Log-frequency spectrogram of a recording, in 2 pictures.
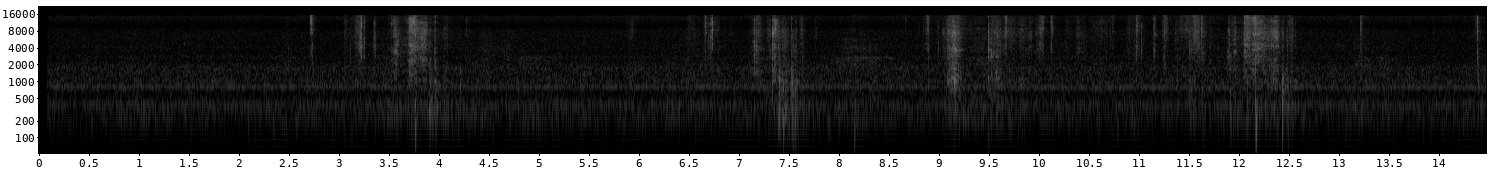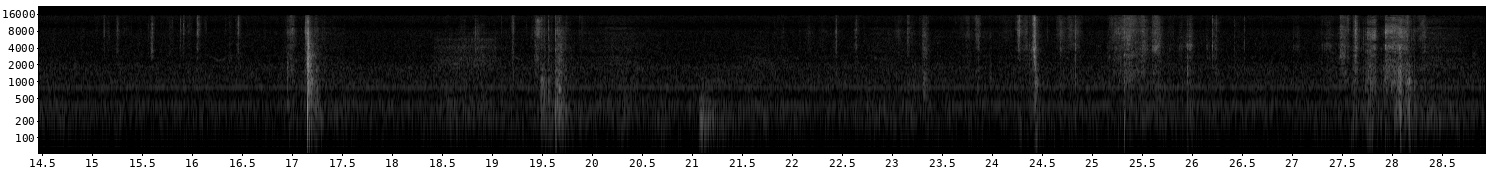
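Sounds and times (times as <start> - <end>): faint steady hum: 0.1 - 28.9
paper pages rustling: 3.1 - 4.2, 6.5 - 7.7, 8.8 - 12.6, 19.2 - 19.9, 22.3 - 26.5, 27.3 - 28.4.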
